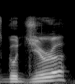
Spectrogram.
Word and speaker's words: Gojira: Because that's originally what he was supposed to look like, Godzilla is the Americanized version of his name. What, we can't pronounce Gojira? – No.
